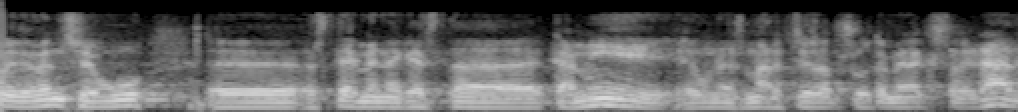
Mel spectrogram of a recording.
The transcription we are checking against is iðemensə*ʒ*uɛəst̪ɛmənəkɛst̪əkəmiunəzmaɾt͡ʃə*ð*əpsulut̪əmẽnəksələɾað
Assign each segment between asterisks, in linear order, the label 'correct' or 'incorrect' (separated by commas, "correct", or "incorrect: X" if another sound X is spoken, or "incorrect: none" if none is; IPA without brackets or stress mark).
incorrect: ɣ, incorrect: z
